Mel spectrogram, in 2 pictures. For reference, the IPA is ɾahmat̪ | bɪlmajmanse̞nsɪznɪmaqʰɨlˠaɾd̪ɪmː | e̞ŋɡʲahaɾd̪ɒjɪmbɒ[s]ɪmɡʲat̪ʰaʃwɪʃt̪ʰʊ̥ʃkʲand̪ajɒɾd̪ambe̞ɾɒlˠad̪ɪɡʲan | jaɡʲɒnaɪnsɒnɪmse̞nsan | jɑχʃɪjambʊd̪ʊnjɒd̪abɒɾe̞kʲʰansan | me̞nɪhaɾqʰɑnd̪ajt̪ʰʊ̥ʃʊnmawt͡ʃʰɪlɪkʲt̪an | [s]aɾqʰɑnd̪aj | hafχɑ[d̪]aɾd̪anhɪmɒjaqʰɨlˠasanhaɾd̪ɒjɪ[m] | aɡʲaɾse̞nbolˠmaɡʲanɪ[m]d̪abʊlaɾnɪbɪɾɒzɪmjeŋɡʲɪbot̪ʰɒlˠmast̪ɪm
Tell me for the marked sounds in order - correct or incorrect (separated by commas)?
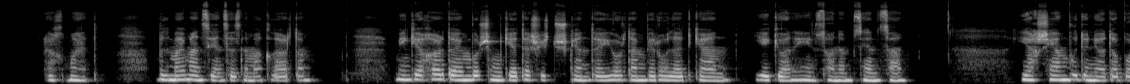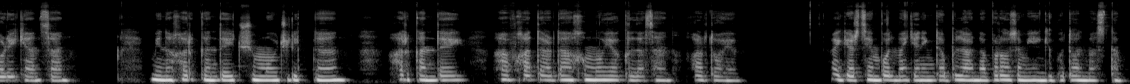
incorrect, incorrect, incorrect, correct, incorrect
